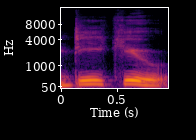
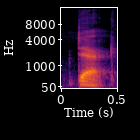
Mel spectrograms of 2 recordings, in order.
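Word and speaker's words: deque: think this is not this is not a a DQ right this this is this is a um a deck right it's pronounced deck it's a double-ended Q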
